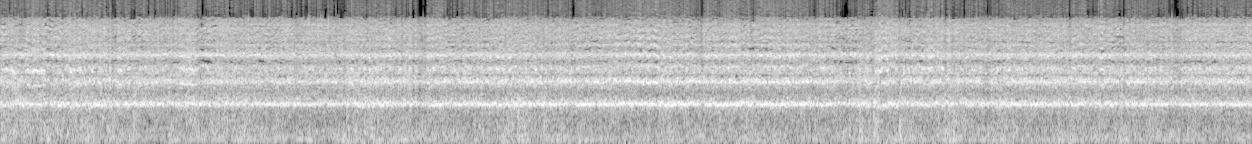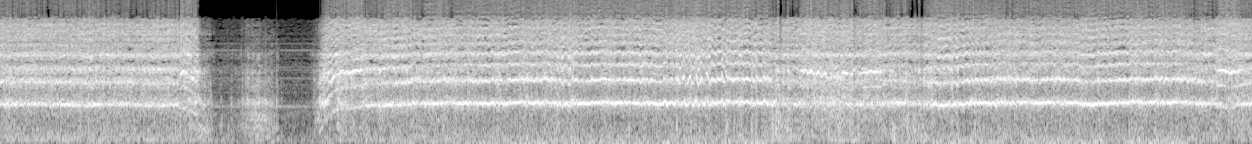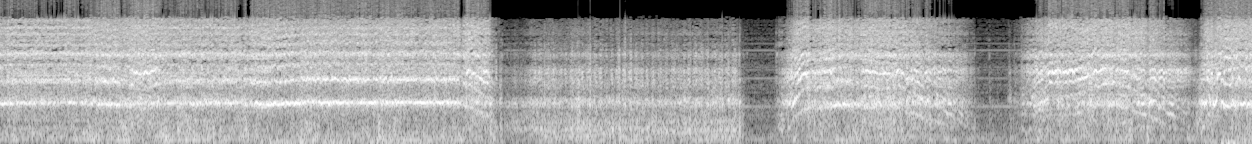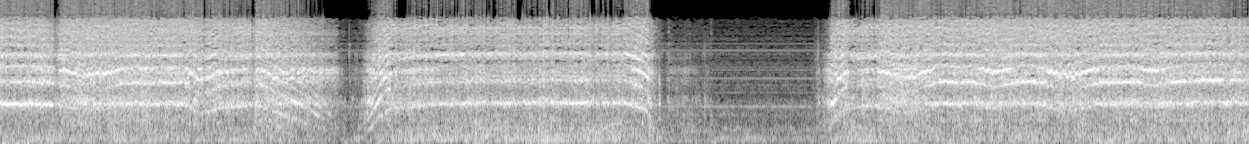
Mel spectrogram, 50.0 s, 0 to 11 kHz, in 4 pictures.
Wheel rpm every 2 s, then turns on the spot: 210, 220, 220, 220, 220, 220, 220, 80, 200, 220, 210, 220, 220, 220, 220, 50, 90, 60, 100, 200, 70, 220, 40, 180, 220.
14-16 30-32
